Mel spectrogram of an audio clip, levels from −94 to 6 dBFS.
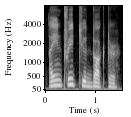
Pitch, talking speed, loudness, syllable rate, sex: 160 Hz, 155 wpm, -15 LUFS, 4.3 syllables/s, male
